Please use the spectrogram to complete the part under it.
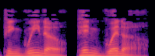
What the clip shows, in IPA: pinˈgwino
